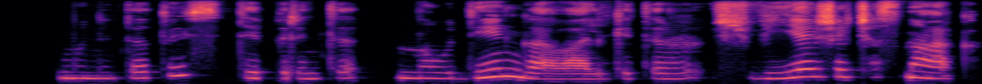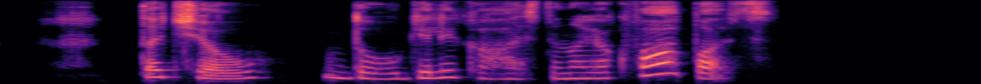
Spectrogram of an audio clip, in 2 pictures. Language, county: Lithuanian, Klaipėda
